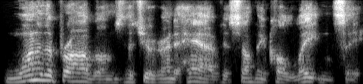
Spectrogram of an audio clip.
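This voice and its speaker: An American man in his seventies giving an informal talk from notes, rambling and halting as he corrects himself. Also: medium pitch, animated, fairly bright tone, slightly rough. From Iowa, United States. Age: 70s. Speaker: guest speaker, former journalist. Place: small cluttered room with boxes, indoors. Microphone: computer microphone on a video call.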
